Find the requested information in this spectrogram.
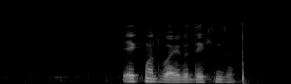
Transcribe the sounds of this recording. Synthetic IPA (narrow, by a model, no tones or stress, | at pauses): ekmʌt̪bʱʌekod̪ekʰint͡sʰʌ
